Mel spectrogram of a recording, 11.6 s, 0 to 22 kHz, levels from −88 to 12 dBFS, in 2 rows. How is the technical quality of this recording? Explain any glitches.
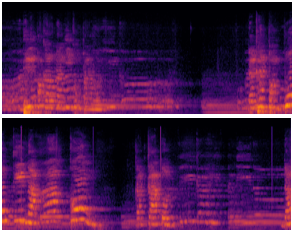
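The recording is marred by four isolated bit error spikes, at 6.20, 7.64, 8.99 and 11.21 s. Each is a single corrupted sample where a flipped bit throws the value far off by a power of two before it snaps back, peaking at about -2, -14, -2 and -8 dBFS. The result is a bare, broadband tick with no relation to the surrounding sound. Unlike a dropout click or an edit discontinuity, nothing goes missing and the waveform resumes exactly where it was.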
